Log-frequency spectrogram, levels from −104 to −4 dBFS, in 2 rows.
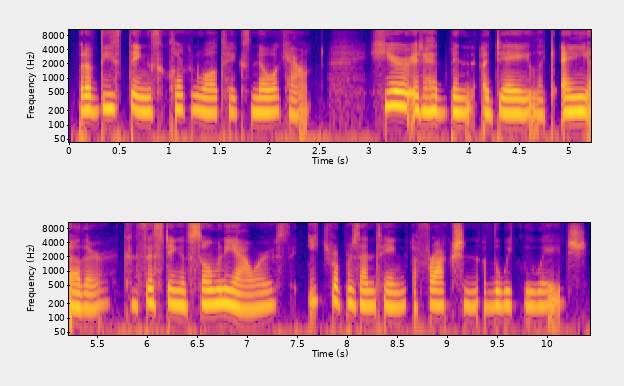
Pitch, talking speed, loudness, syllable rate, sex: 190 Hz, 175 wpm, -20 LUFS, 4.8 syllables/s, female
